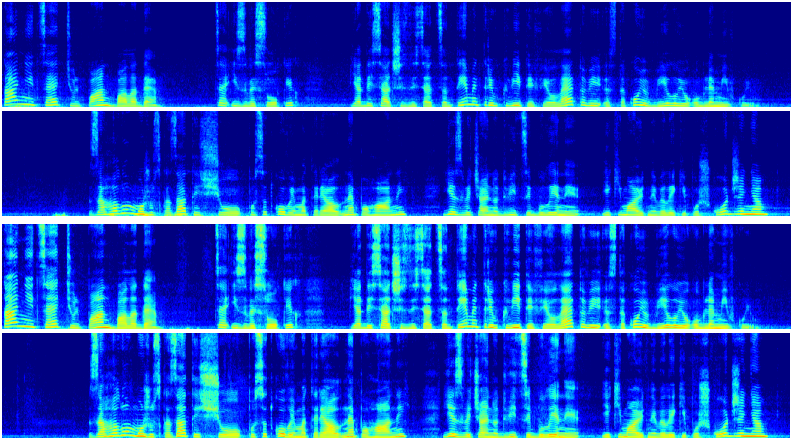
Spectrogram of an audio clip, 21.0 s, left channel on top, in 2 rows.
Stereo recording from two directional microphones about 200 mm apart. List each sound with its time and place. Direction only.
0.0 s a woman's voice: 25° right (ahead or behind)
11.7 s a woman's voice: 30° right (ahead or behind)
